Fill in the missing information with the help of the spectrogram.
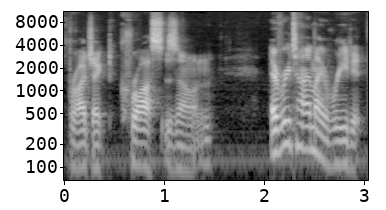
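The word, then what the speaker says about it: Project X Zone: am haunted by the fact that it is pronounced project cross Zone every time I read it there's a voice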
